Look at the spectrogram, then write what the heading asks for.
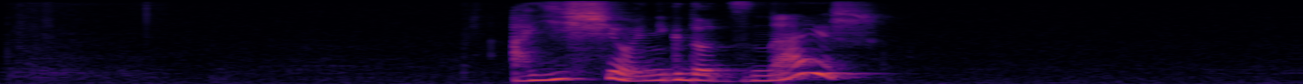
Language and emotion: Russian, positive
